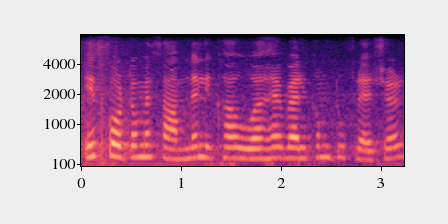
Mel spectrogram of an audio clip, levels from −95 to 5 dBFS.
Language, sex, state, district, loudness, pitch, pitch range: Hindi, male, Haryana, Rohtak, -18 LUFS, 245 Hz, 230-255 Hz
